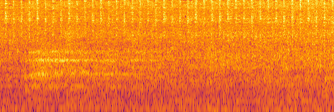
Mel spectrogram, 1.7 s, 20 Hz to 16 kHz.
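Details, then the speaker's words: Hyundai LF Sonata with cylinder 4 misfire code and cold-start shake, after ignition plug/coil replacement and throttle body cleaning: steady even idle, no stumble; scope and scan data normal. "차 상태는 좋고 여러가지 스코프 데이터 스캔 데이터 정상적으로 나오고 있습니다"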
